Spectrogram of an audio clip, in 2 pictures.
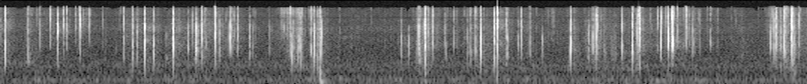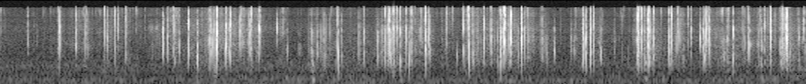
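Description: A small, empty, purple metallized plastic candy wrapper is crumpled, pulled and crinkled with fingertips and long nails. Dense bursts of sharp, bright crackling and crinkling come in quick clusters with brief quieter gaps, each snap dying away almost instantly with almost no low end.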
